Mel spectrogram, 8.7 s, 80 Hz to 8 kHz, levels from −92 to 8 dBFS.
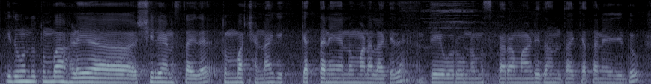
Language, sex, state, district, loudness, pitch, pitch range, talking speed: Kannada, male, Karnataka, Bijapur, -34 LUFS, 145 Hz, 140-155 Hz, 115 wpm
